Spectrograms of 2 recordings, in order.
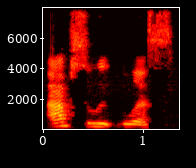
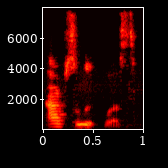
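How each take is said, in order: First: Said in the usual way. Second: Breathy whisper of awe. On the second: Shown as a demonstration. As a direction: whisper it like a secret. Repeating the phrase for effect.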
